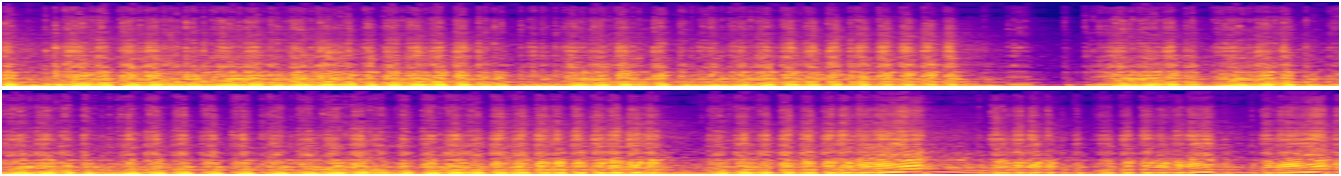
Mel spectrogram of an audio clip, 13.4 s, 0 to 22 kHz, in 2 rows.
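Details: Brabham BT21 historic one-litre F3 engine, first cold fire-up after rebuild with new crank, balanced conrods and new sump: crisp four-cylinder bark, steady even idle, sharp throttle blips; oil pressure looks good. Normal start and run.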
